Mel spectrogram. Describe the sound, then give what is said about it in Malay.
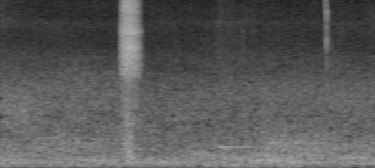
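A steady, low rumbling drone of an airplane flying overhead, constant throughout, with a brief hiss of wind or noise partway through. No one speaks. “Kau kat dalam kapal terbang tu ke?”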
